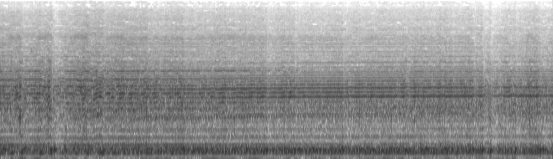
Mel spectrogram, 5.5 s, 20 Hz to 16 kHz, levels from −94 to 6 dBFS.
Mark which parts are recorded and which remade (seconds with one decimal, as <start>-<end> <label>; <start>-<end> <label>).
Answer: 0.0-0.9 recorded; 0.9-1.4 remade; 1.4-5.5 recorded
